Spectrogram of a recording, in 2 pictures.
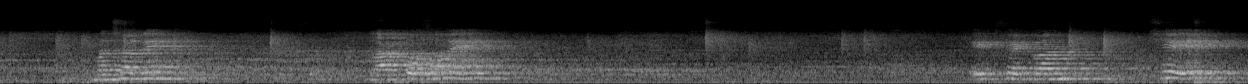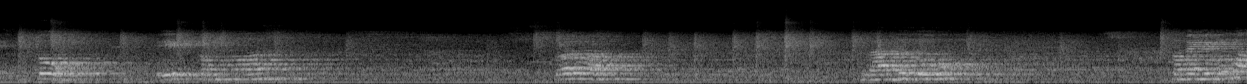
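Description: A young woman speaks in short phrases, explaining.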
